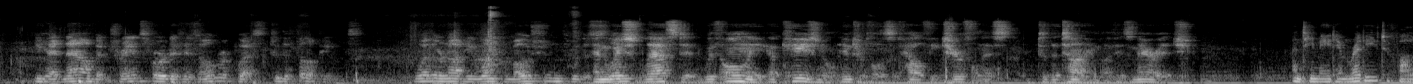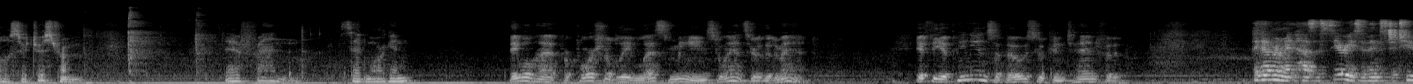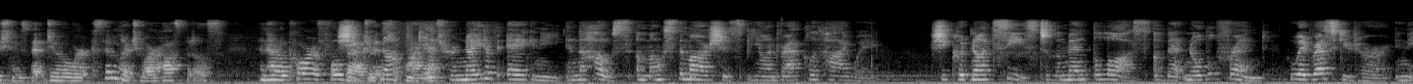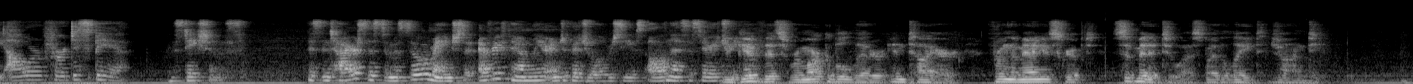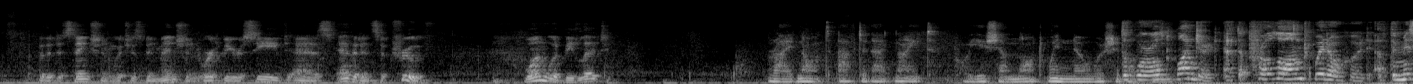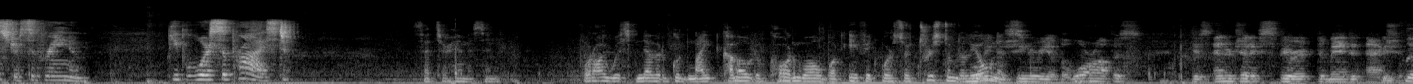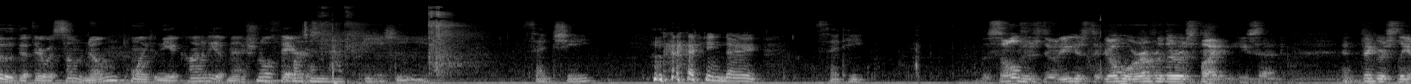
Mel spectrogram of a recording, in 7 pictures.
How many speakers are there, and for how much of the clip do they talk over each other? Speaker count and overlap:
6, about 4%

